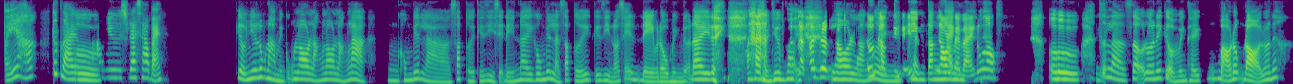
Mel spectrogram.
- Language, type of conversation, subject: Vietnamese, podcast, Bạn nghĩ đâu là dấu hiệu cho thấy mình đang bị kiệt sức nghề nghiệp?
- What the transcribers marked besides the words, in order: laugh; unintelligible speech; laughing while speaking: "Đấy. Kiểu như vậy"; laugh; laughing while speaking: "Ừ"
